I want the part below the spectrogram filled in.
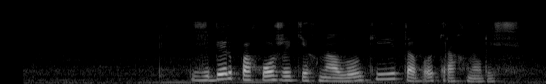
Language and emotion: Russian, neutral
